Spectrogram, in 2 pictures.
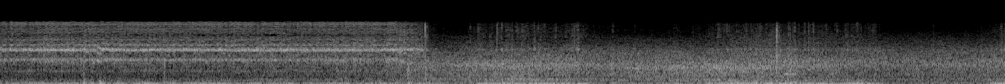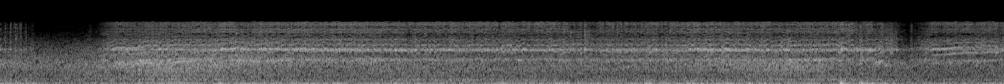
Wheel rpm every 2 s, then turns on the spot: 160, 160, 40, 20, 20, 50, 160, 160, 160, 130.
4-10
